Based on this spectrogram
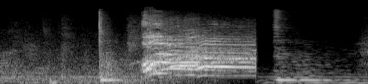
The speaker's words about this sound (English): did you hear the slapping of the meat when it hits the floor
